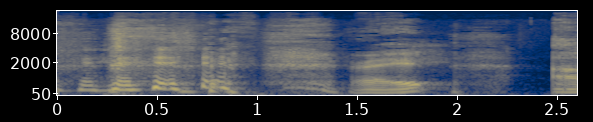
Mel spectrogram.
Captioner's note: laughter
